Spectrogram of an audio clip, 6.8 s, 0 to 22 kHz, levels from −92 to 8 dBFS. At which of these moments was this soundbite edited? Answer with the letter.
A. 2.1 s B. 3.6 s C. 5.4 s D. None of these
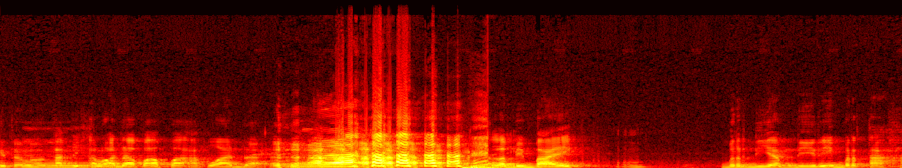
B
